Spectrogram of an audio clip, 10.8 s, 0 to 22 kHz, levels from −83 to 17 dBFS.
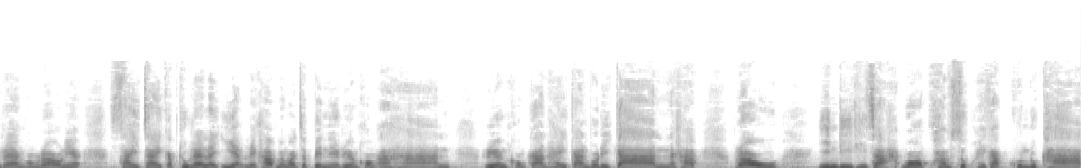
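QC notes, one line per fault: Throughout, transcoding between lossy codecs: nothing above 14 kHz and two kinds of artefacts stacked, likely a low-bitrate Vorbis pass re-encoded to AAC.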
